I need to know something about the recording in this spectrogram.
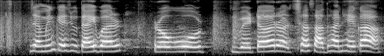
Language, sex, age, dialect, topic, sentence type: Chhattisgarhi, female, 18-24, Central, agriculture, question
